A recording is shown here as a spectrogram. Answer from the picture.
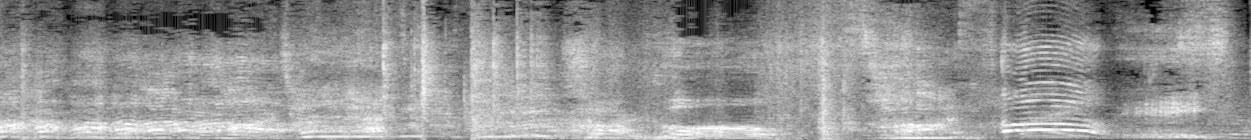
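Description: Several people's voices talking and shouting over one another, with a few sharp knocks about two seconds in and high-pitched yells near the end.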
